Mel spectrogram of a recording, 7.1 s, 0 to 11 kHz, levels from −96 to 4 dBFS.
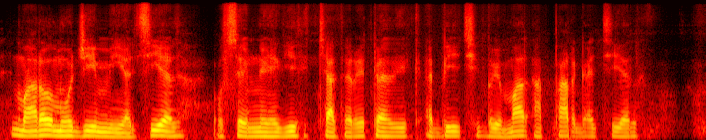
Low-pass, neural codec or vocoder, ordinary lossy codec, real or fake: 9.9 kHz; codec, 16 kHz in and 24 kHz out, 0.6 kbps, FocalCodec, streaming, 4096 codes; none; fake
